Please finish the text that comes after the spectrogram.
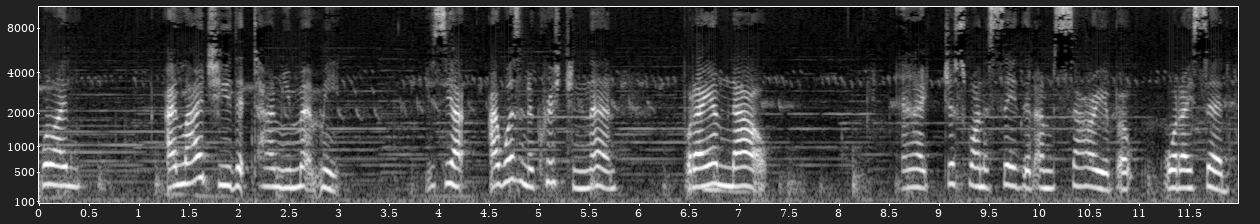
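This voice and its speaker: A woman's voice: high-pitched, steady tone, measured pace, pauses often, soft background music. A woman playing an earnest, shy little girl in a vintage radio drama, hesitant and timid.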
